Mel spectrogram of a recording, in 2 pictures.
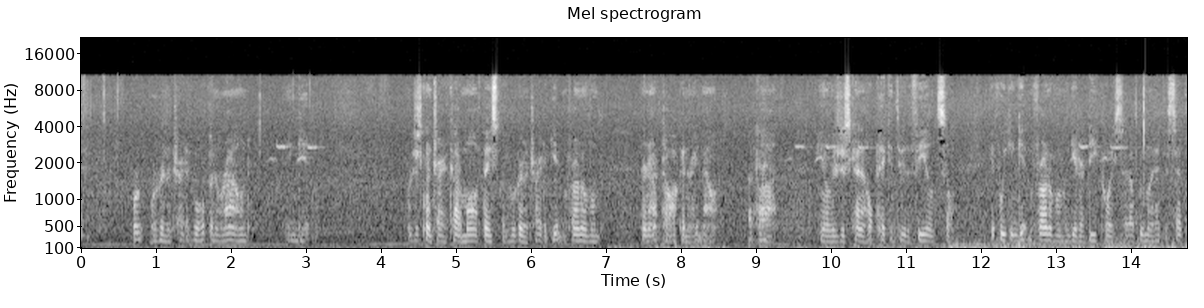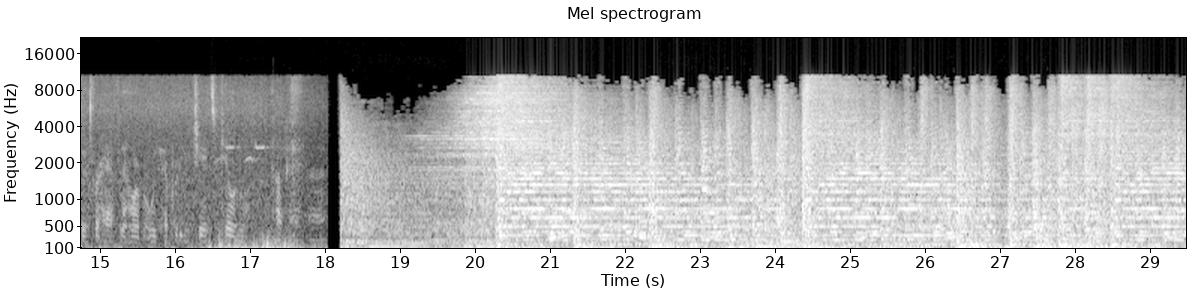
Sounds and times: Speech: 0:00.7 - 0:03.2, 0:04.4 - 0:18.0
Bird: 0:02.4 - 0:03.3, 0:09.0 - 0:10.9, 0:13.2 - 0:14.0, 0:16.8 - 0:17.5
Music: 0:18.2 - 0:29.4.

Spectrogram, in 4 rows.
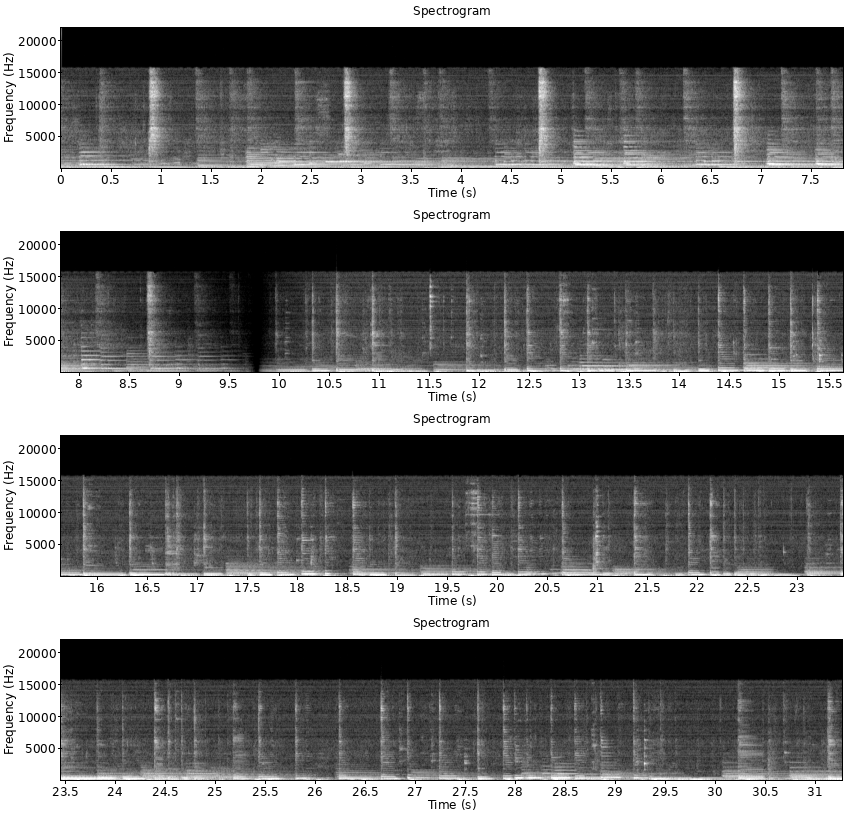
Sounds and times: Jazz: 0:00.0 - 0:31.2.

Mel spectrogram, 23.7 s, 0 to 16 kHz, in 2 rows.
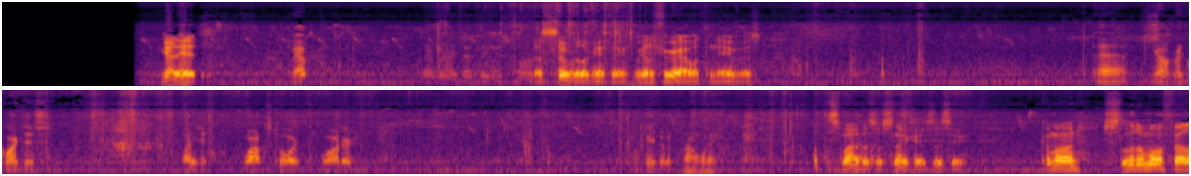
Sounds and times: Outside, rural or natural: 0:01.3 - 0:23.7
Speech: 0:04.2 - 0:07.6, 0:18.2 - 0:19.1, 0:20.0 - 0:21.6, 0:22.3 - 0:23.7.

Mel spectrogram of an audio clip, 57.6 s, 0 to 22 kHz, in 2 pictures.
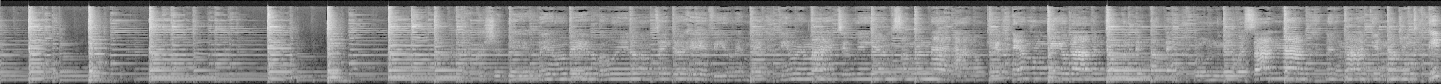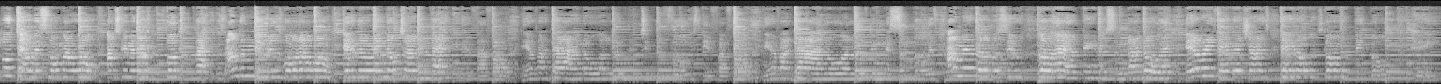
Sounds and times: Music: 0:00.0 - 0:57.6
Female singing: 0:09.2 - 0:57.6.

